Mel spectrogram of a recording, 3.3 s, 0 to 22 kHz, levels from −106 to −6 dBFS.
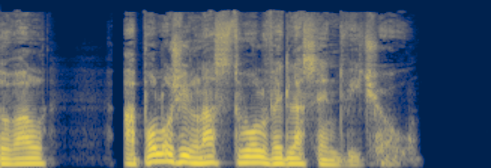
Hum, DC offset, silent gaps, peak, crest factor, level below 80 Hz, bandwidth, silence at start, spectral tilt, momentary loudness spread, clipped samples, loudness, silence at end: none; under 0.1%; 0.77-0.81 s; -2 dBFS; 16 dB; -56 dBFS; 17 kHz; 0 s; -6 dB/octave; 13 LU; under 0.1%; -17 LUFS; 0.6 s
